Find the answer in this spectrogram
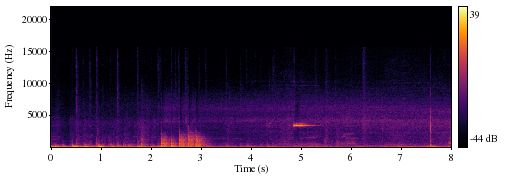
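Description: Knuckles rapping on a closed interior door, a quick run of knocks about two seconds in, over background music.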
